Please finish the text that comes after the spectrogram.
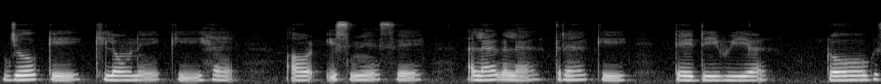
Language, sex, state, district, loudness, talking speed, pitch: Hindi, female, Himachal Pradesh, Shimla, -16 LUFS, 110 wpm, 190 Hz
